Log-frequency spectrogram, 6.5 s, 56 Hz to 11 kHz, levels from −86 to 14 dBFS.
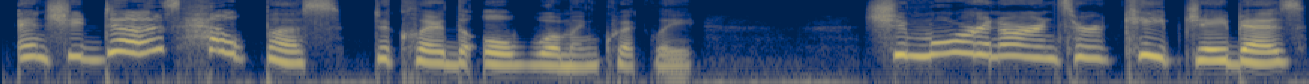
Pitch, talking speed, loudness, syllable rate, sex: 280 Hz, 145 wpm, -18 LUFS, 4.3 syllables/s, female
